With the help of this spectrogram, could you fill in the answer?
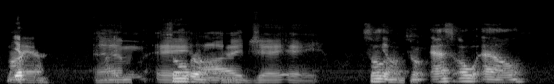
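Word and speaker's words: Maija: It's spelled funny. Yeah, M-A-I-J-A, Maya.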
